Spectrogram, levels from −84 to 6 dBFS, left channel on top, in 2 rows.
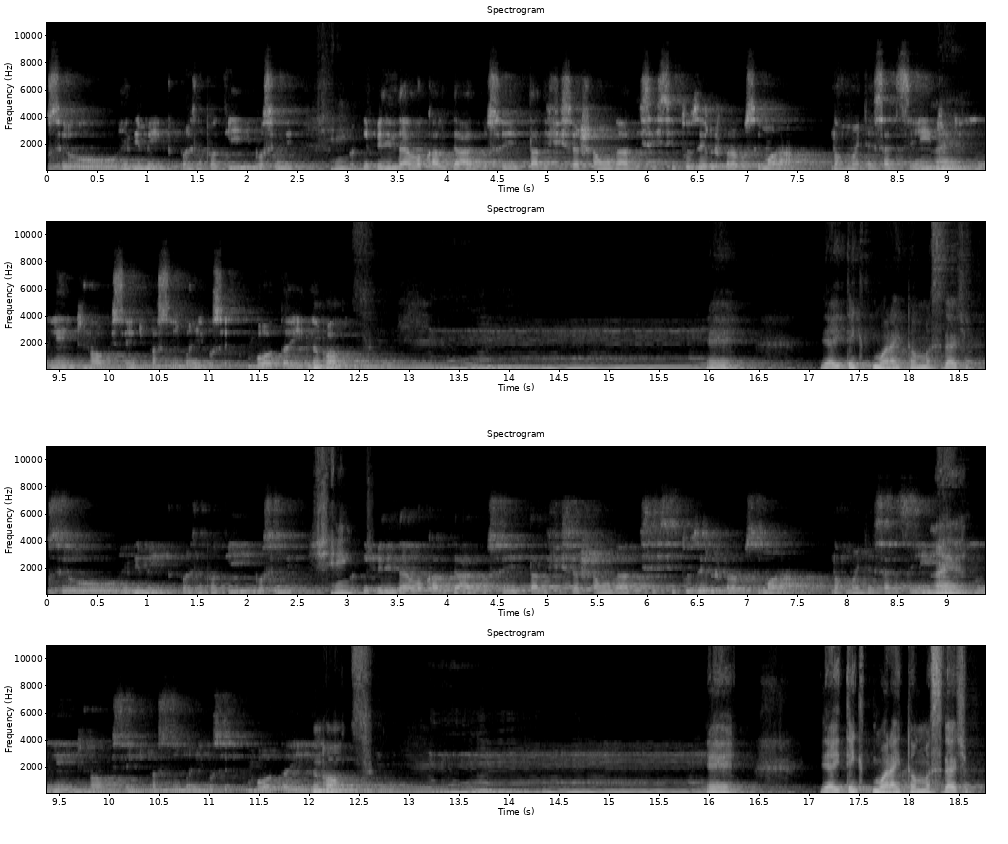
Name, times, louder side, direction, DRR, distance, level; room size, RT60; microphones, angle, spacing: voice 1, 0.0-2.5 3.0-7.5 7.8-12.4, left 2 dB, 65° left, 3 dB, 2.7 m, -34 dB
voice 2, 2.7-3.1 8.8-9.2 12.0-12.3 16.0-16.3 17.1-18.6, right 3 dB, 60° right, 13 dB, 0.8 m, -27 dB
sound 1, 9.2-16.7, right 1 dB, 20° right, 1.4 m, -38 dB
22.5 x 21.0 x 7.0 m, 2.1 s
head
